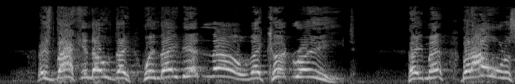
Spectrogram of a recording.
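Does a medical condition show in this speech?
No.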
